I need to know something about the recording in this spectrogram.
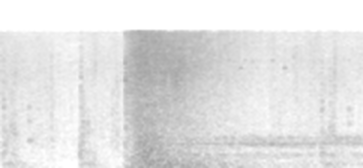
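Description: A bonfire flares up with a loud whoosh.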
